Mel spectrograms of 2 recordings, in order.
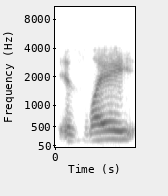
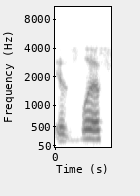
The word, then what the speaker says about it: Islais: So Islais Creek, as you know, runs through Glen Canyon and sometimes pronounced Islay, Islais.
